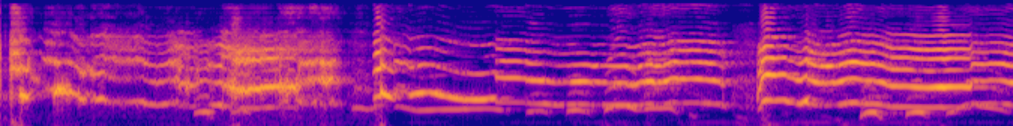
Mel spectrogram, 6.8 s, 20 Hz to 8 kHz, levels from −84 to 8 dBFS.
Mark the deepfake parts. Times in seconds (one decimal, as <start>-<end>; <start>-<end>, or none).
0.0-2.5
